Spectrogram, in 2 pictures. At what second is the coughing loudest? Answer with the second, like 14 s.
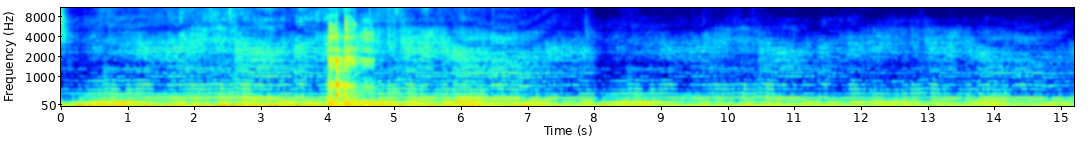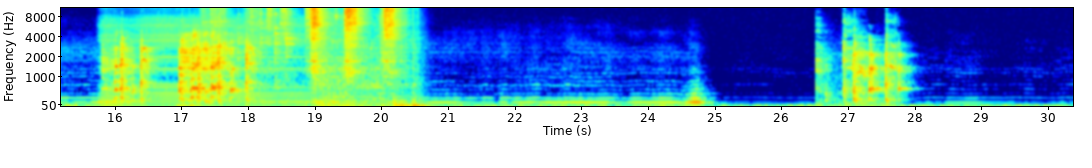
17 s.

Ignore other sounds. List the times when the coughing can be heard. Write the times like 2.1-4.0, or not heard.
4.0-4.7, 15.8-18.1, 26.5-27.9.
